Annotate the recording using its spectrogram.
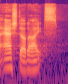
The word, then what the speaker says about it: Ashdodites: But when Sanballat and Tobiah and the Arabs and the Ammonites and the Ashdodites,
